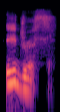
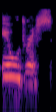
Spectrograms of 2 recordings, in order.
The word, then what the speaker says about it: Idris: for over two hours let me say his name right idris idris yeah for some reason you say ill dress but there's no l in his name currently he is making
